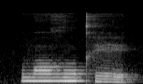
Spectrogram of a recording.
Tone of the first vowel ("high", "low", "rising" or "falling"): high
